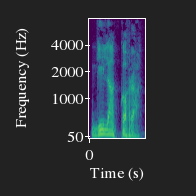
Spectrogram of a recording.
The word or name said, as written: गीला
